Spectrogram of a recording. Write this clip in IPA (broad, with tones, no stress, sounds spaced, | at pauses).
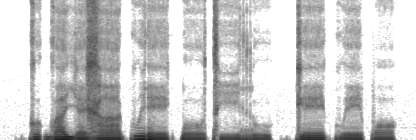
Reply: k ʊ˦ ɡʷ a˦ j ɛ˨ ɣ aː˨ kʷ i˦ ɾ eː˨ k͡p oː˨ tʰ iː˨ r u˨ | k eː˦ kʷ eː˨ p ɔ˦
